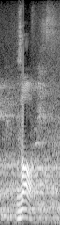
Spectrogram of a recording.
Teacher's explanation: Dha ini tempatnya seperti pada huruf dzal, hanya saja dha itu tebal. Maka dengan cara diangkat pangkal lidahnya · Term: huruf dha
